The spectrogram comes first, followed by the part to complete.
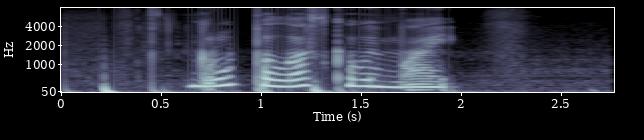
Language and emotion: Russian, neutral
